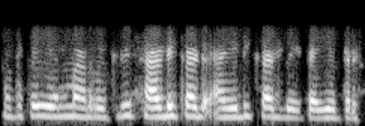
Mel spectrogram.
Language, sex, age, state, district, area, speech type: Kannada, female, 60+, Karnataka, Belgaum, rural, conversation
